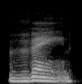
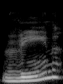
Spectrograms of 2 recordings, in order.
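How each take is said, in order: First: The vowel is a long A sound. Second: The vowel is a long E sound. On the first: The speaker calls it right. "Let's try a long A sound" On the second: The speaker calls it wrong. "E I can also be a long E sound"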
